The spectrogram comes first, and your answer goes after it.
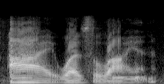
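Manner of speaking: a great calm voice weighing each word; Aslan's voice. Acted. The lion corrects Shasta, low and slow. The Voice reveals itself.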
